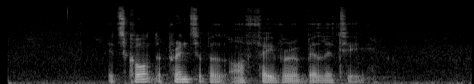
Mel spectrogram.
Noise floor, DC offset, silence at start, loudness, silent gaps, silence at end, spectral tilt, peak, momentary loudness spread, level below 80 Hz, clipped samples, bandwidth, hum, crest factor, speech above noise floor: -52 dBFS; under 0.1%; 0.1 s; -31 LUFS; none; 0.1 s; -5.5 dB/octave; -10 dBFS; 24 LU; -52 dBFS; under 0.1%; 16 kHz; none; 22 dB; 22 dB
